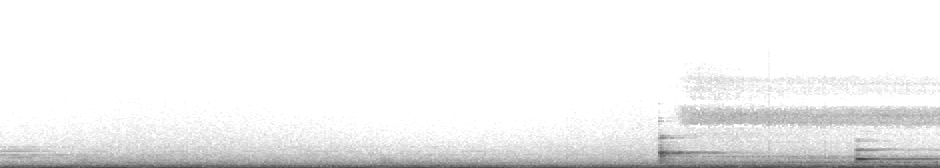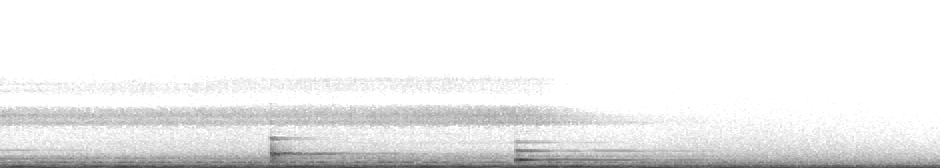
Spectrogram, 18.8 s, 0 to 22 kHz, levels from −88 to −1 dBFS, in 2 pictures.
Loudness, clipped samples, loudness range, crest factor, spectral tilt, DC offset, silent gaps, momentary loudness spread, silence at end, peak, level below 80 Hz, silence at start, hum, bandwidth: -33 LUFS; under 0.1%; 3 LU; 16 dB; -8 dB/octave; under 0.1%; none; 5 LU; 0 s; -14 dBFS; -34 dBFS; 0 s; none; 8.2 kHz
